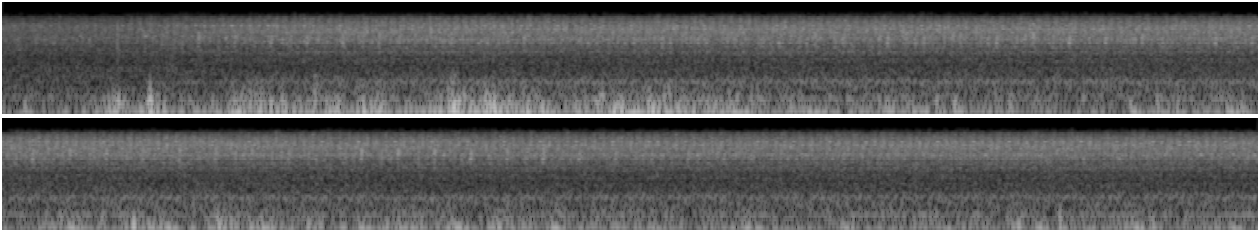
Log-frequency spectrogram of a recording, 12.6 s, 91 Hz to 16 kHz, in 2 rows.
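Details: 2014 Toyota at 40,000 km: steady idle with a faint, uneven light knocking under the engine hum; dealer said it is normal, cause unclear; engine knock at idle.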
